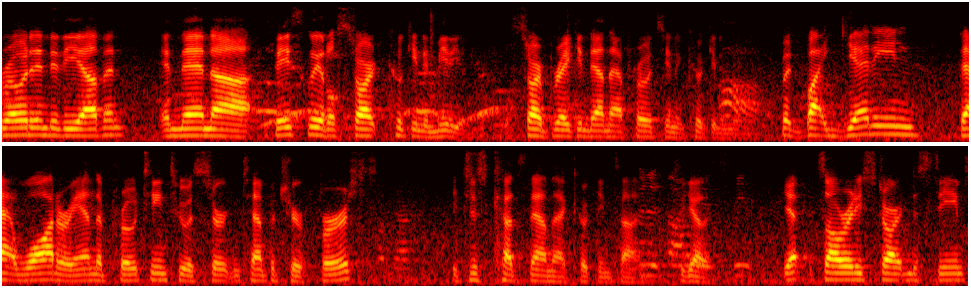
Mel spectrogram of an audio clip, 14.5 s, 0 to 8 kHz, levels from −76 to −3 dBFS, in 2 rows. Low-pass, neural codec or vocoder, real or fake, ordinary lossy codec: 7.2 kHz; none; real; Opus, 24 kbps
